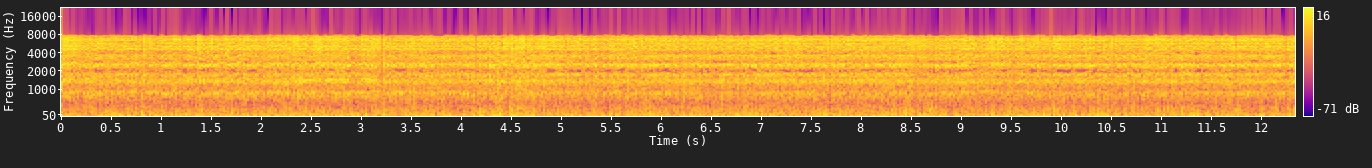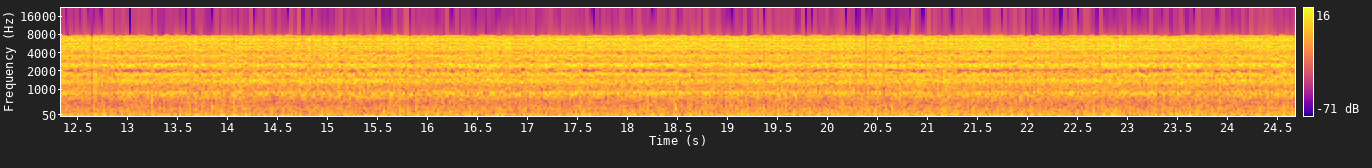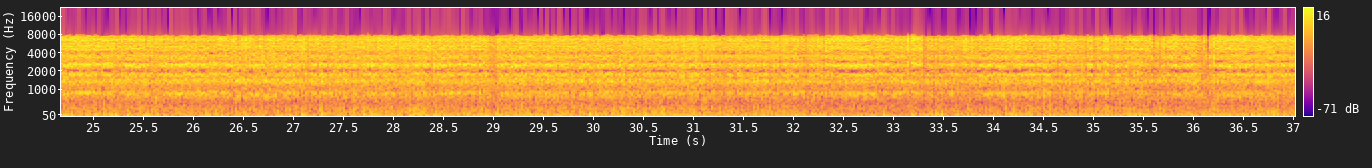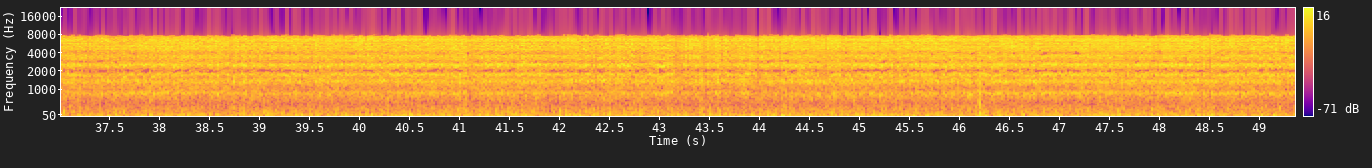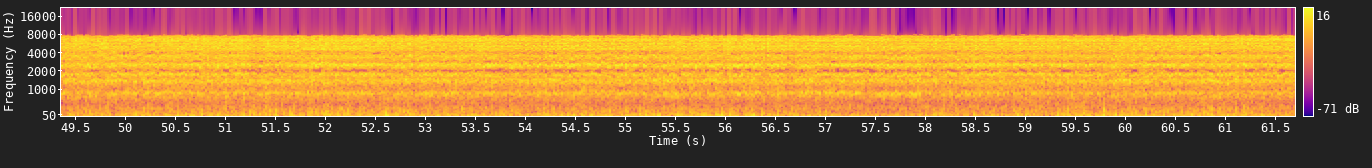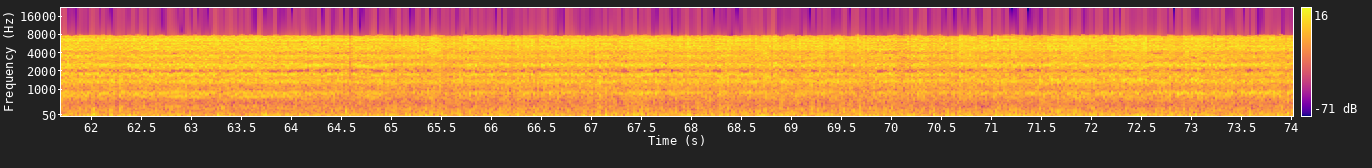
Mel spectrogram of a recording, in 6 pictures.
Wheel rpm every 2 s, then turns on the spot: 220, 210, 230, 220, 220, 220, 220, 200, 220, 230, 220, 220, 220, 220, 220, 220, 230, 230, 220, 220, 220, 220, 220, 220, 220, 220, 220, 220, 220, 220, 210, 210, 220, 230, 230, 220, 210.
none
